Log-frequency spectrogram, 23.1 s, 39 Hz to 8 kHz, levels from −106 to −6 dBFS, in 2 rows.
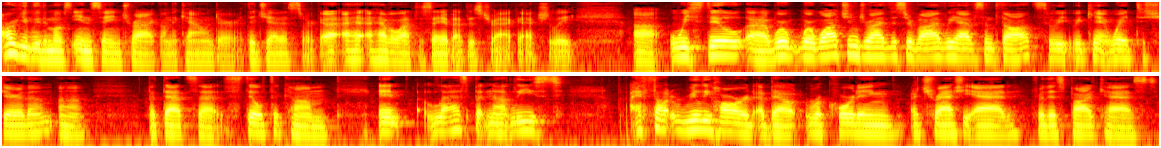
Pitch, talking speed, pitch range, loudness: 110 Hz, 175 wpm, 95-125 Hz, -25 LUFS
